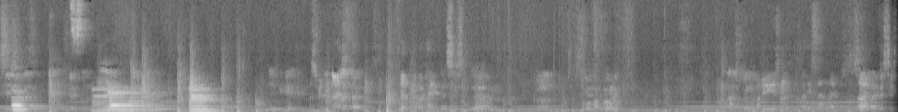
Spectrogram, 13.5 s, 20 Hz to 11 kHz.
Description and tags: Rehersal Noise 1
The gaps between playing - voices and random sounds at writing sessions, May 2006. Recorded using Sony MZ0-R90 Portable Minidisc Recorder and Sony ECM-MS907 stereo mic.
rehersal, studio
